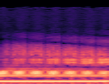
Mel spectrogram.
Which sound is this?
MOD TRUCK D
Korg Polsix with a bad chip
